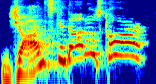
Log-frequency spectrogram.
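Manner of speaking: high, drawn-out disbelief; slow, high mock amazement; astonished question. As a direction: imitate a starstruck double-check, pitch soaring. Mechanic's amazed reaction, retold.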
